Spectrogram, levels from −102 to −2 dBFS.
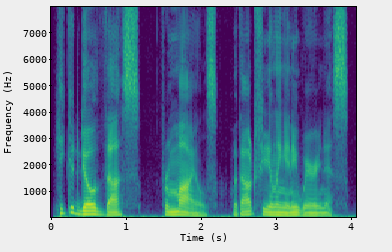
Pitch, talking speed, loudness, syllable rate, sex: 100 Hz, 145 wpm, -19 LUFS, 4.6 syllables/s, male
